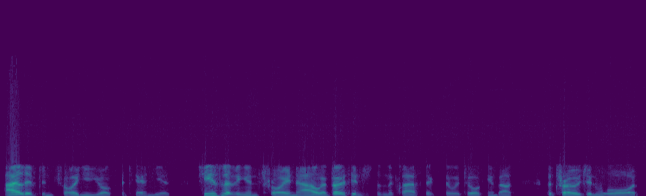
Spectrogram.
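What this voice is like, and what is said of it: Anglo Australian accent. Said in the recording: “she, like me, is Australian with a rather Anglo Australian accent.”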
